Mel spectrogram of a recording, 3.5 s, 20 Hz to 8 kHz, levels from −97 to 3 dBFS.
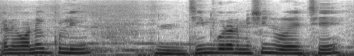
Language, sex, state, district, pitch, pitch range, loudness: Bengali, male, West Bengal, Cooch Behar, 190 Hz, 165-205 Hz, -13 LUFS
